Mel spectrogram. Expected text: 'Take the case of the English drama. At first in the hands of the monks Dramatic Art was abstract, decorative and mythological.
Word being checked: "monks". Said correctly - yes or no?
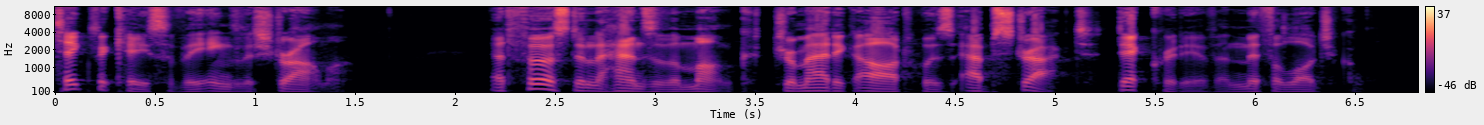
no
